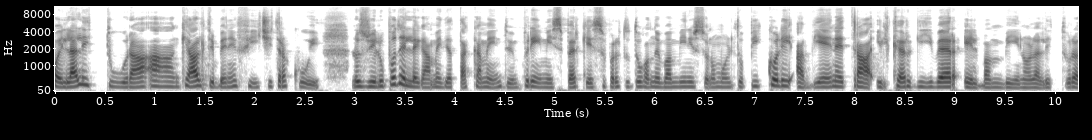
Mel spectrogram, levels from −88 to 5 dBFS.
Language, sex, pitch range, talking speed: Italian, female, 175-215 Hz, 200 wpm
